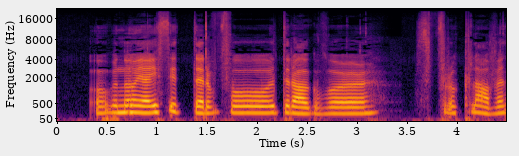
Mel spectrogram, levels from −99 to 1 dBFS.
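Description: At 0.70 to 0.75 s there's a short AAC frame loss with concealment, consistent with one dropped frame. The decoder patches it from the last good spectrum, leaving a brief smeared, phasey blur. At 3.35 to 3.44 s it happens again, likely two frames, and runs longer.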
